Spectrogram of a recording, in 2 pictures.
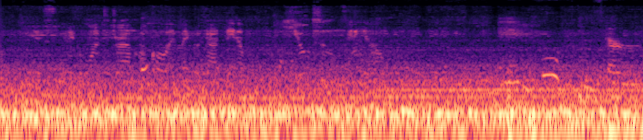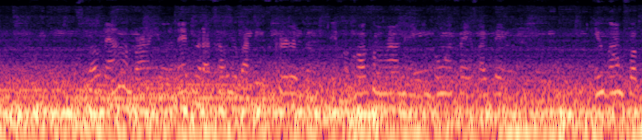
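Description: Steady low rumble of a car's engine and tyres heard inside the cabin while driving, with faint snatches of talk over it.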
